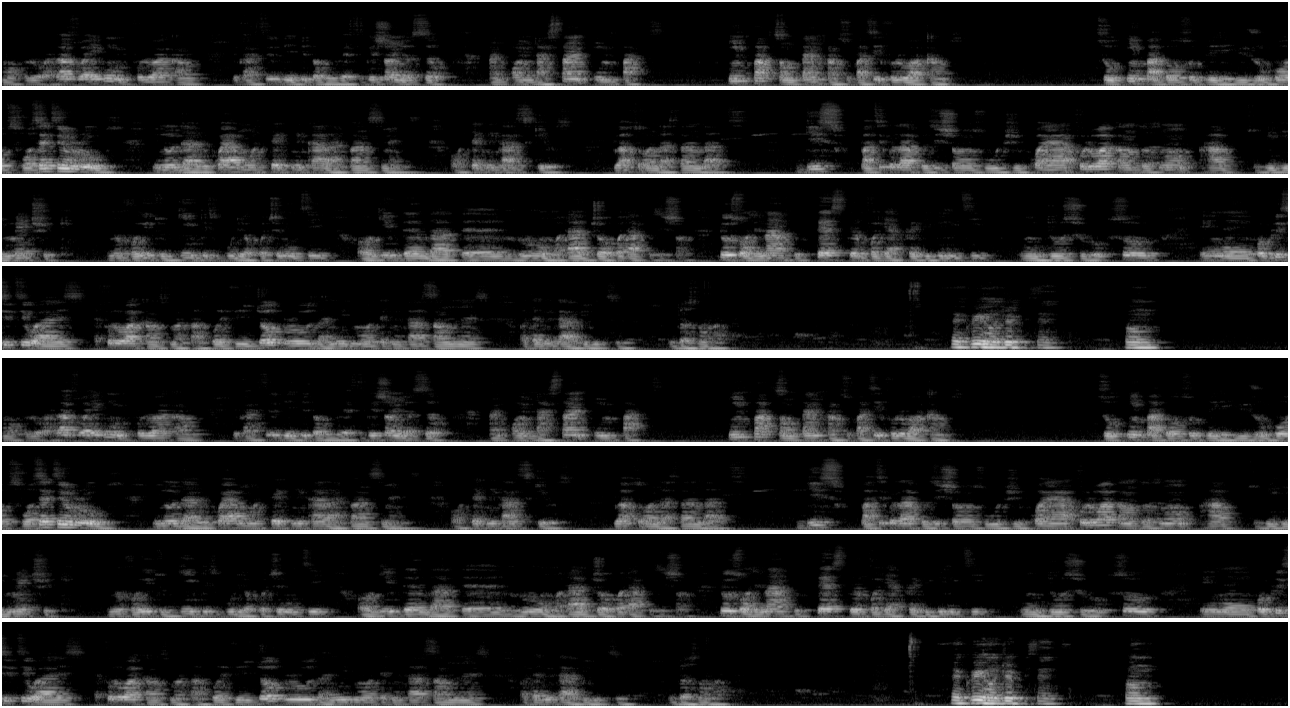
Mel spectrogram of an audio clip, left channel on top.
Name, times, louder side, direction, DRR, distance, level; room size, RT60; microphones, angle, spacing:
voice 1, 0.0-1.9 2.4-4.4 4.9-6.4 7.3-9.4 11.0-16.9 17.1-18.5 19.0-20.2 20.8-26.2 26.8-32.5 32.9-35.6 35.9-37.3 37.7-43.4 43.8-44.9 45.2-45.8, left 1 dB, 45° left, -2 dB, 3.5 m, -28 dB
voice 2, 48.1-49.1 49.8-50.1, equal, 55° right, -2 dB, 2.5 m, -19 dB
14.0 x 10.0 x 2.3 m, 0.25 s
head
